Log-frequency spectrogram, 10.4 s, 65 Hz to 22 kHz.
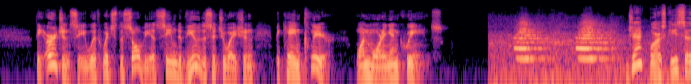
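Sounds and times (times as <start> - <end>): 
speech: 0.5 - 6.7, 9.4 - 10.3
subway train rumbling in at a platform: 7.4 - 10.3
loud tonal subway train horn blasts: 7.7 - 9.4.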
